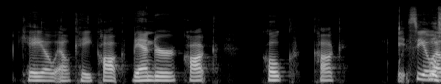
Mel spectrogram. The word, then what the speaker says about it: van der Kolk: some of your listeners, but it's by Bessel van der Kolk, K-O-L-K, Kolk, van der Kolk, Kolk. C-O-L-K. We'll spell it.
